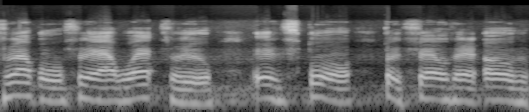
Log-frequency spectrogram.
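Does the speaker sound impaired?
Yes: Treacher Collins syndrome, severe.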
